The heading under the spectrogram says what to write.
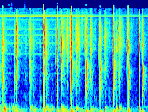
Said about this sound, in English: Clap, everybody. Clap. Let's go.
